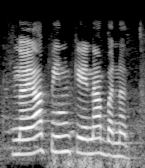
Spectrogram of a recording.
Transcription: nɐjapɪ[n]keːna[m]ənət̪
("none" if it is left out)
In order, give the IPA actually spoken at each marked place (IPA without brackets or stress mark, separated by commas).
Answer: n, b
